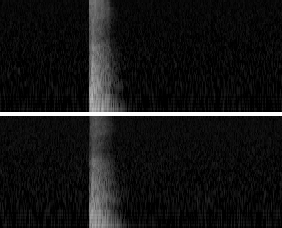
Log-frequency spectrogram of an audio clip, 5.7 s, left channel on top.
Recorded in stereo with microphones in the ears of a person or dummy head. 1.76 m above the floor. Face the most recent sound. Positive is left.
turn(degrees=70)  # may be behind; listen again after turning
